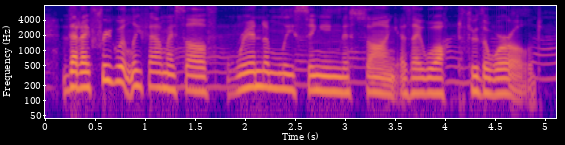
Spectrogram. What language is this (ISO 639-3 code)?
eng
